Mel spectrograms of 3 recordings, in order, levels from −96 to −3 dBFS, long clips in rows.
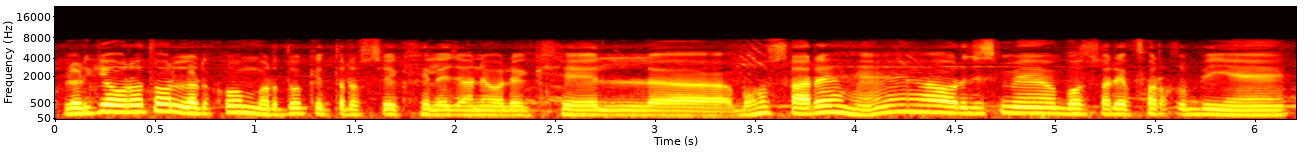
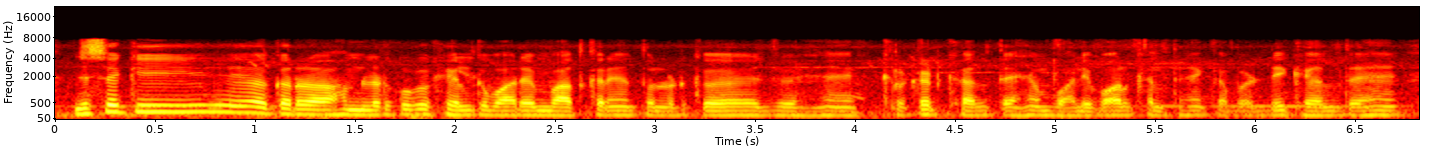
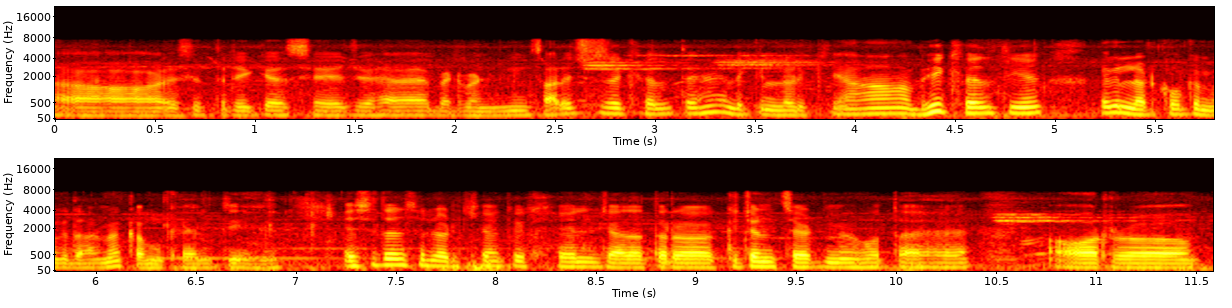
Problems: background sounds at intervals, background conversations at intervals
